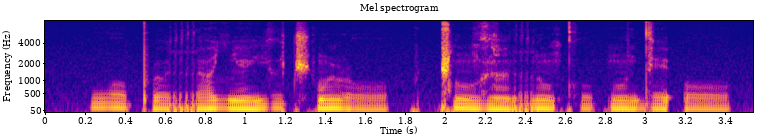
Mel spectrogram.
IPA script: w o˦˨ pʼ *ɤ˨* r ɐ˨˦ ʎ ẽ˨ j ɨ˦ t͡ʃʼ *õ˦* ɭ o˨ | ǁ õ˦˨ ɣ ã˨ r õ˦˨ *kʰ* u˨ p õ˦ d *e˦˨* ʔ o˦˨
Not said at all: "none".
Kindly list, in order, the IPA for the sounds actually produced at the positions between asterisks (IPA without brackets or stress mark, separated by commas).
ɵ˨, õ˦, kʰ, e˦˨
